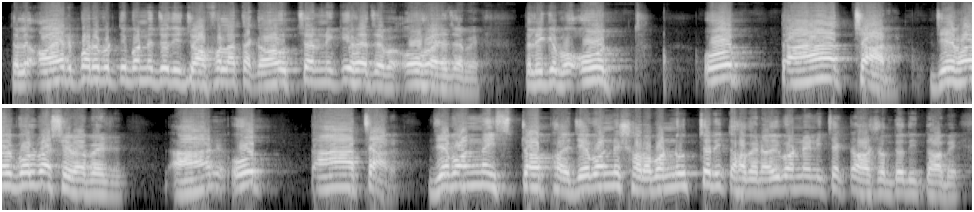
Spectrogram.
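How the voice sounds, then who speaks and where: High-voiced young man teaching a class. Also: racing. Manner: drills students with questions he answers himself. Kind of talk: online exam-prep lesson.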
